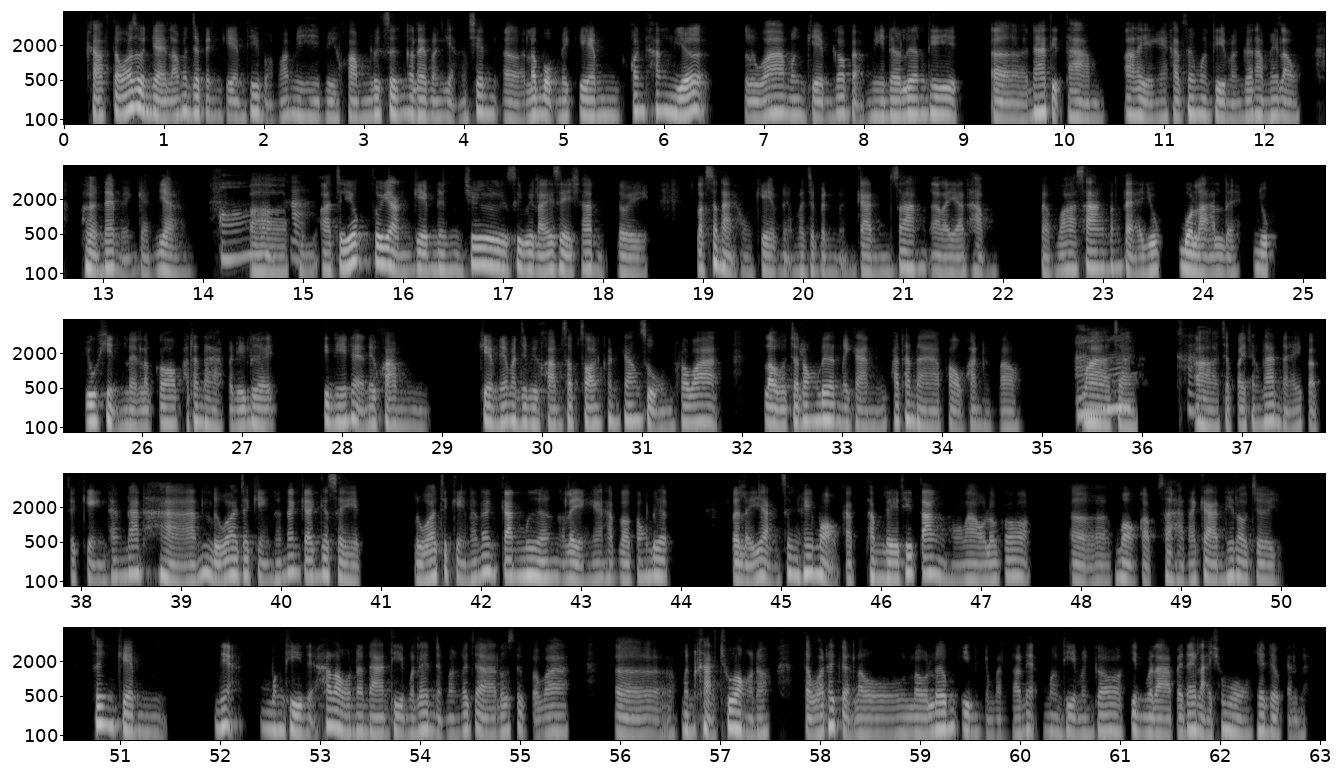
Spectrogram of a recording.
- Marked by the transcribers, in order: other background noise
- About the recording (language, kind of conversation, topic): Thai, podcast, บอกเล่าช่วงที่คุณเข้าโฟลว์กับงานอดิเรกได้ไหม?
